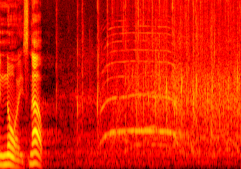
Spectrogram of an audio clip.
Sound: audience applauding

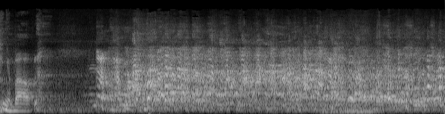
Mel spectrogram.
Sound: audience laughing

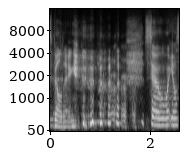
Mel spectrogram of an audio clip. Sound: laughing

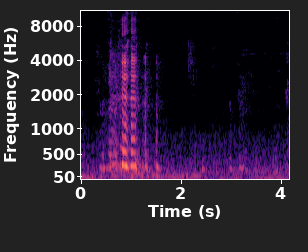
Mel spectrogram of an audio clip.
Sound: panel chuckles

